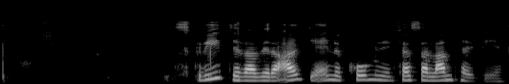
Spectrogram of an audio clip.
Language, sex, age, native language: Icelandic, female, 40-49, German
